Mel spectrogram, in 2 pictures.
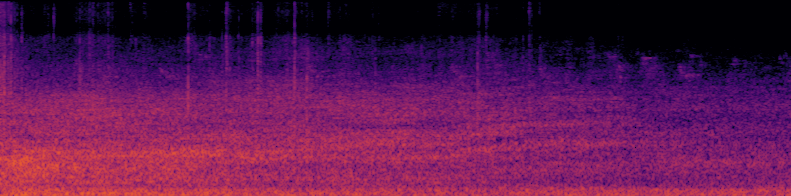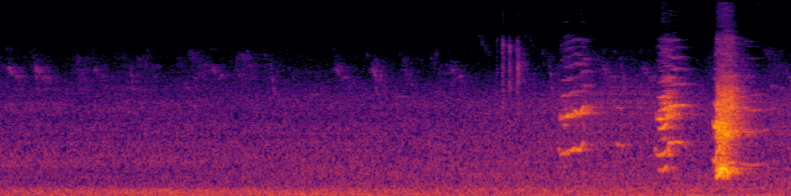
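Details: Crying dog: a faint, drawn-out whine early on over steady low rumble, then three short harmonic yelping cries near the end, each louder than the last.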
